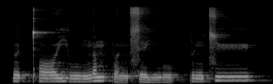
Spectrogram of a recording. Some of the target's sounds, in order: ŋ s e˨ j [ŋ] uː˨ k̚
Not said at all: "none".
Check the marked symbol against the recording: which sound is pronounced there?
ŋ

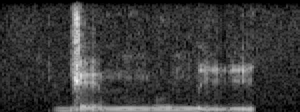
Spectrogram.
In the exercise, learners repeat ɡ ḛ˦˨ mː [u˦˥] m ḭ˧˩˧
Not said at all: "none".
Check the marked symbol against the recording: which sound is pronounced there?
u˦˥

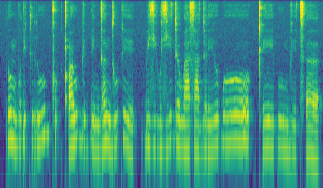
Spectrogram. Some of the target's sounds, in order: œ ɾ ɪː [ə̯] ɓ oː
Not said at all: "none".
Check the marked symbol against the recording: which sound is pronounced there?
ʊ̯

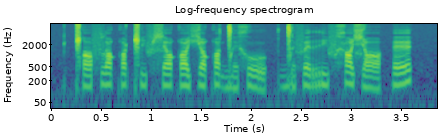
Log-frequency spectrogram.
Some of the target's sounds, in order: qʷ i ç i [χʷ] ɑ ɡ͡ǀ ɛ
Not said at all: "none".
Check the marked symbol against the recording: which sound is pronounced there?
qʷ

